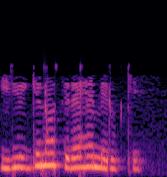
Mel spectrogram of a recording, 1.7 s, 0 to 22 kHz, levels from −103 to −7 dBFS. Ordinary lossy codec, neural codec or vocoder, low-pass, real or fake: AAC, 16 kbps; none; 19.8 kHz; real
